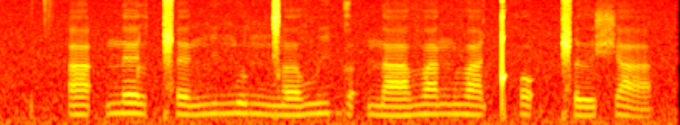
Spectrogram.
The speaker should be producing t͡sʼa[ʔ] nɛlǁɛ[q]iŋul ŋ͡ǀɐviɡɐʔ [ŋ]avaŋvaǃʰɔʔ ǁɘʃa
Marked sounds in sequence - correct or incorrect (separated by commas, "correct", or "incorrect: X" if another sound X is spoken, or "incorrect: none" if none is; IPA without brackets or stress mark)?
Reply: correct, incorrect: ŋ, incorrect: n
